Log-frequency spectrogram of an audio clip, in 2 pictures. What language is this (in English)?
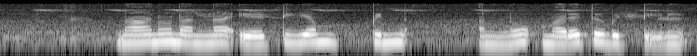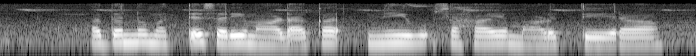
Kannada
